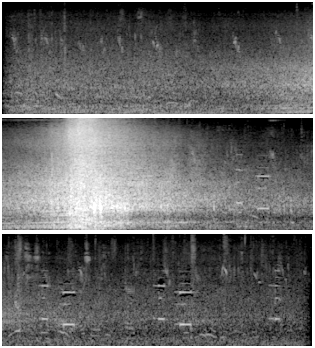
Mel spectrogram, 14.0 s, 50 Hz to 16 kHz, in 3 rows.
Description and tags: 5 - Forbes & Morewood Intersection - Trk-8 South
Field Recordings from May 24, 2019 on the campus of Carnegie Mellon University at the intersection of Forbes and Morewood Avenues. These recordings were made to capture the sounds of the intersection before the replacement of the crossing signal system, commonly known as the “beep-boop” by students.
Recorded on a Zoom H6 with Mid-Side Capsule, converted to Stereo
Editing/Processing Applied: High-Pass Filter at 80Hz, 24dB/oct filter
Recorded from the south side of the intersection.
Stuff you'll hear:
Car speeds through yellow light
Crossing signal (0:06)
